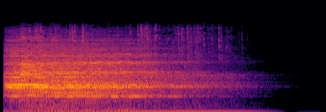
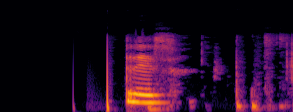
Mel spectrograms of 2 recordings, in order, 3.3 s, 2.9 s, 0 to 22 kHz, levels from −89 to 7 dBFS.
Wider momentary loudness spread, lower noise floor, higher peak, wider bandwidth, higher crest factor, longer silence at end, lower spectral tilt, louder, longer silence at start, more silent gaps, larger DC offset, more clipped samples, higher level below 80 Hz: about the same, 20 LU vs 22 LU; first, -76 dBFS vs -32 dBFS; about the same, -2 dBFS vs 0 dBFS; first, 10 kHz vs 7.4 kHz; about the same, 18 dB vs 18 dB; first, 1.05 s vs 0.35 s; second, -1 dB/octave vs -6 dB/octave; about the same, -17 LUFS vs -15 LUFS; second, 0.05 s vs 1.25 s; neither; first, 0.6% vs under 0.1%; neither; about the same, -48 dBFS vs -44 dBFS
